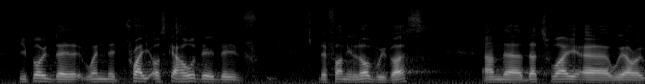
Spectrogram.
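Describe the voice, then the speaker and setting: A man speaks in a French accent at a moderate pace. His intonation is monotone and flat. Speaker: company founder and CEO. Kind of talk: conference presentation. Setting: stage at a conference. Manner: halting, many fillers and restarts.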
